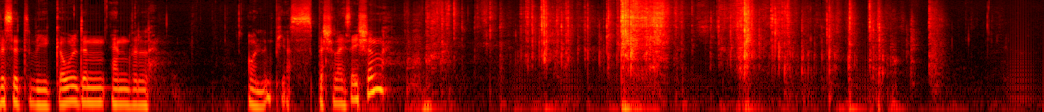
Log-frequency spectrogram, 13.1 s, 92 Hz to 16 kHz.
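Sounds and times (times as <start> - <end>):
foil wrapper crinkling and tearing: 5.3 - 11.9.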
